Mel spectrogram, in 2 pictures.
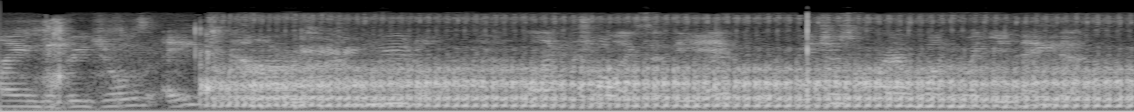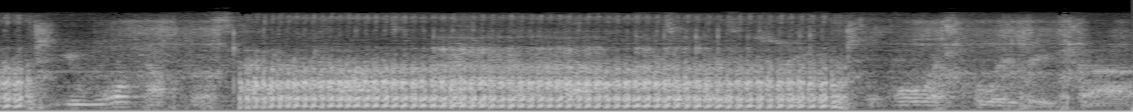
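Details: Camera-shy Maltese-Shih Tzu puppy named Chester giving a crazy long growl at the camera: a rough, throaty rumble held for about five seconds, a brief pause, then another sustained growl of similar length.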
